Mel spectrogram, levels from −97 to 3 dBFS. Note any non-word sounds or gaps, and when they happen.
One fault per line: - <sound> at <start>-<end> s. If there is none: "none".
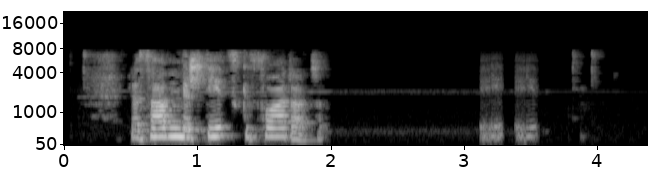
- laugh at 3.1-3.6 s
